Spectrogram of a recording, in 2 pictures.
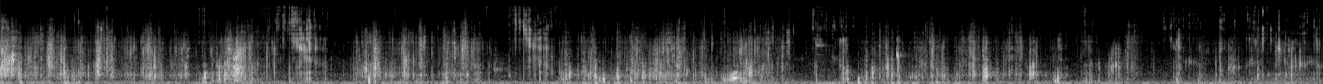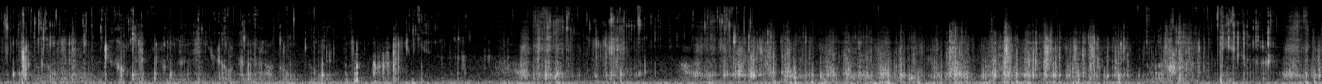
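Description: A woman chews food wetly close to a microphone.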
